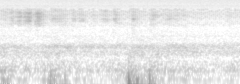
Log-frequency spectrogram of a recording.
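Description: Marker writing on a whiteboard: faint strokes with a few soft taps, one about half a second in and two close together around a second and a half in.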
